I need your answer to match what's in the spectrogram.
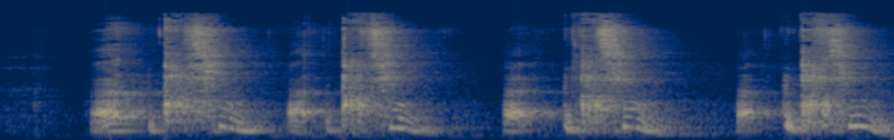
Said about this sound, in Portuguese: Primeira pessoa a espirrar em podcast. E que vai deixar no podcast, que eu não edito essas, essas coisas.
